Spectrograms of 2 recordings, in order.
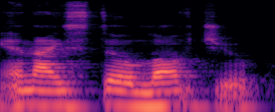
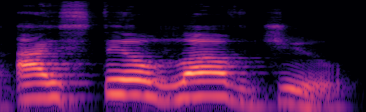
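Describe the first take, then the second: First: Said in the usual way. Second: LOVED stretched out, slower and higher; slow heartfelt insistence on LOVED; emphatic repeat. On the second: Real, not acted. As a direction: lean hard on I still LOVED you, slowly.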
